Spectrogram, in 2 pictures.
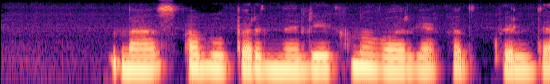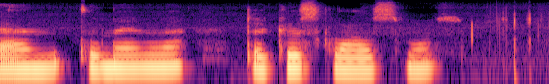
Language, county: Lithuanian, Kaunas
